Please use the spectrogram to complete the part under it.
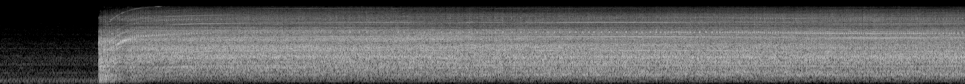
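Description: A power saw motor starts with a sudden whine and runs loudly and steadily.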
